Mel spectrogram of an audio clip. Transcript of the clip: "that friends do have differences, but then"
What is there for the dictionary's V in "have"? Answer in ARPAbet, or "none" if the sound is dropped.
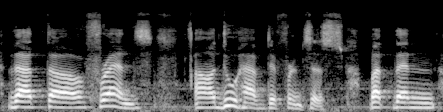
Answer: V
